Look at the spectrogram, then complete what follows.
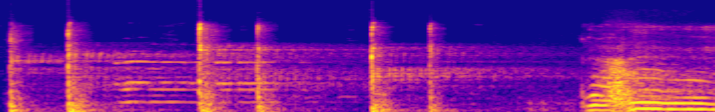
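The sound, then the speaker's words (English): A dinosaur stomping sound effect: six heavy, booming thuds falling roughly in pairs, followed by a loud, drawn-out growling roar at the end. “I have a sound of stomping of a dinosaur.”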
